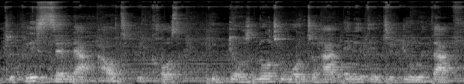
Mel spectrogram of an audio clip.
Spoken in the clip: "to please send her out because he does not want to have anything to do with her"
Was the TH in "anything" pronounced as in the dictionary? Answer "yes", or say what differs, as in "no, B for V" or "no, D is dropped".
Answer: yes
